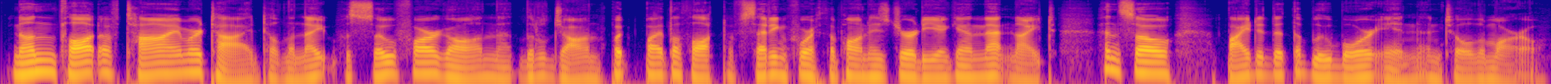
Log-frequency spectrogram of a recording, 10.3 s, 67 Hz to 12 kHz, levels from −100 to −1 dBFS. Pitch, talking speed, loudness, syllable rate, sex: 105 Hz, 230 wpm, -20 LUFS, 5.2 syllables/s, male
